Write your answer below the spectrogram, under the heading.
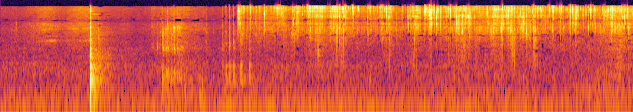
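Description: Water splashing over a yellow agate ball and the rock around it, a steady hissing splash from about two seconds in that stops at the end. A single sharp click comes a little before, under a second in.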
